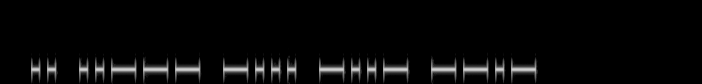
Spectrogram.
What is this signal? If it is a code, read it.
Morse code, heard as a keyed tone, about 15 wpm, 700 Hz. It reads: I2BXQ
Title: DXCC-100 Call Signs - 5 Characters - Repeated 3x - 15wpm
